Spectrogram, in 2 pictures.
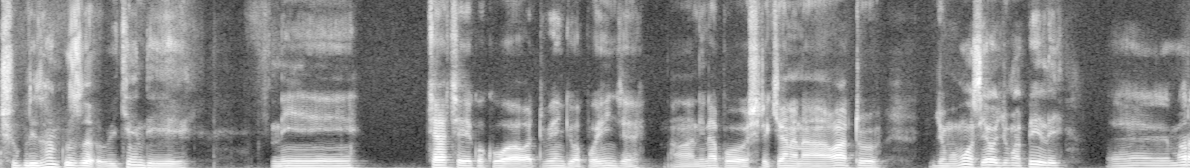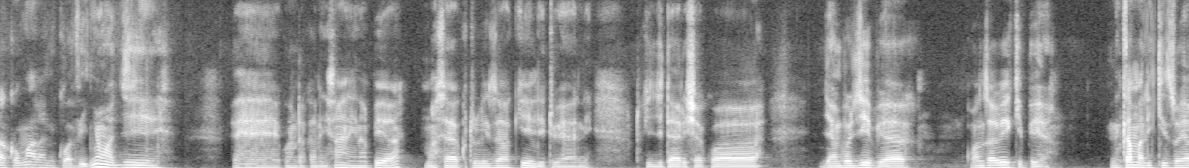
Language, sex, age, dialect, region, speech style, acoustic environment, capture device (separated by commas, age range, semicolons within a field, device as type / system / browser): Swahili, male, 25-34, Kenya - Nairobi Sheng-influenced, Kenya, anxious, nature, mobile / Linux / Chrome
